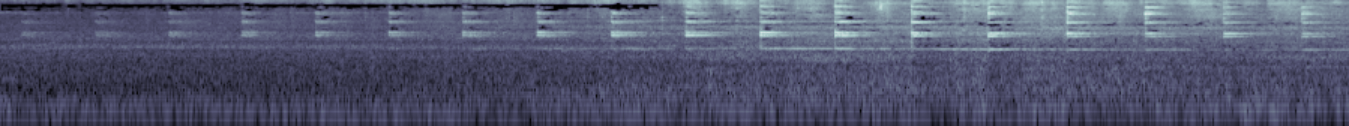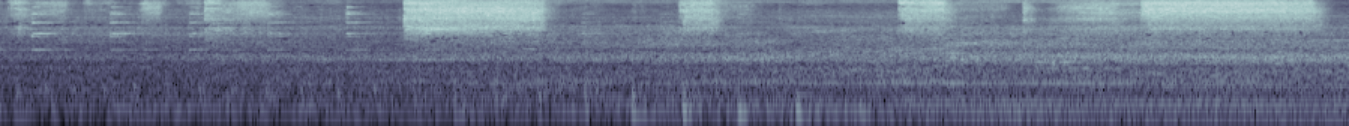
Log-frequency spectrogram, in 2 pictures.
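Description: NJ Transit commuter train passing close by at speed. Its wheels click rhythmically over the rail joints, about one click every two-thirds of a second, over the rumble of the coaches. Near the end a deeper steady drone comes in as the locomotive at the rear goes by.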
